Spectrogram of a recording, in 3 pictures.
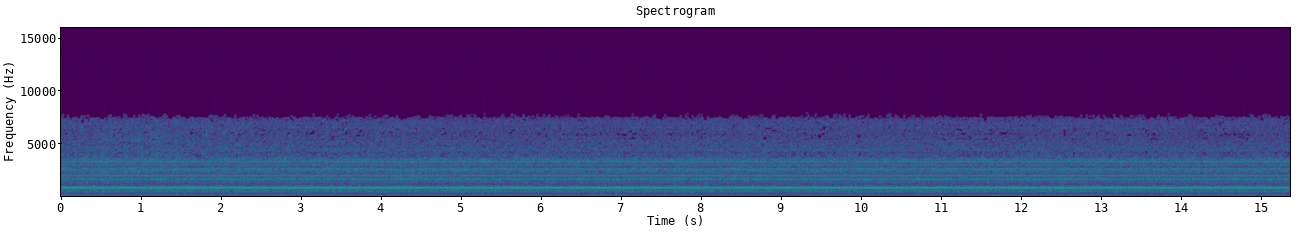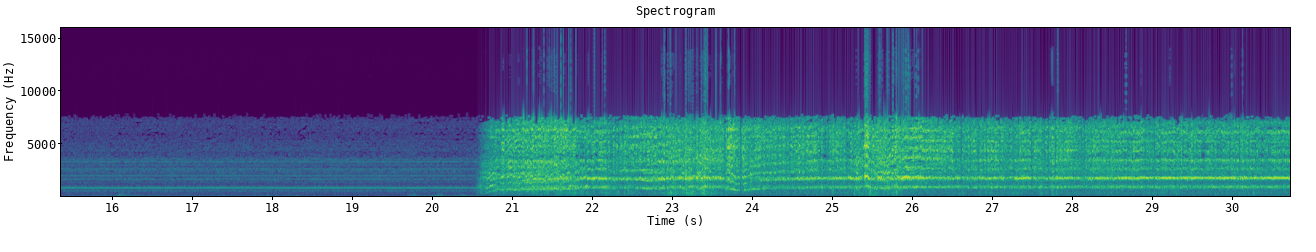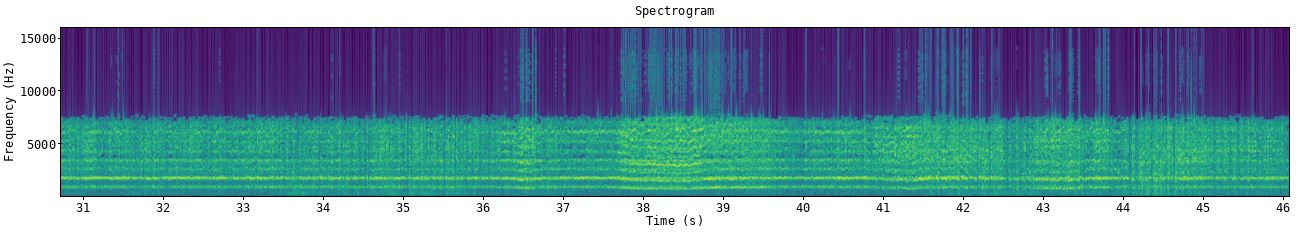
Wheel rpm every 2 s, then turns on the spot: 0, 0, 0, 0, 0, 0, 0, 0, 0, 0, 110, 210, 220, 230, 230, 240, 230, 230, 230, 230, 230, 220, 220.
none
